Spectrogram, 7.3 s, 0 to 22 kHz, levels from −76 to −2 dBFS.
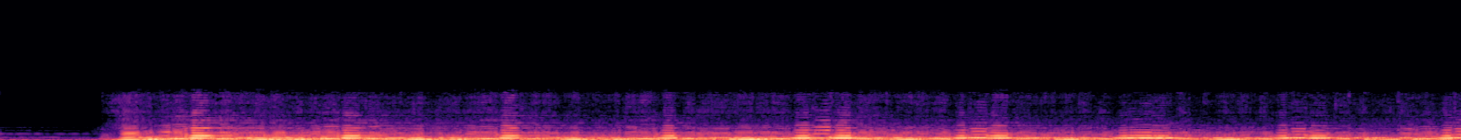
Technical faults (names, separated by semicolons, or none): none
